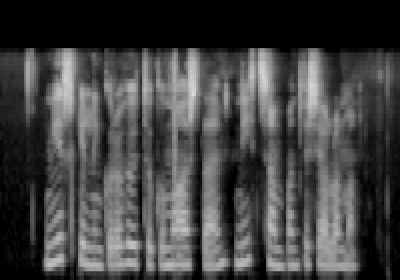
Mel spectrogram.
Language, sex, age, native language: Icelandic, female, 20-29, Icelandic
